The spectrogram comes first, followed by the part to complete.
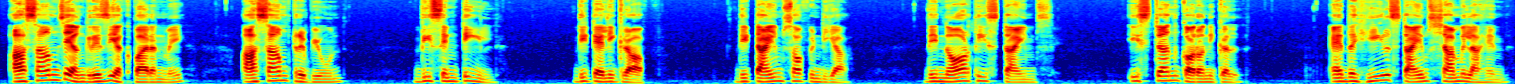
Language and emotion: Sindhi, neutral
